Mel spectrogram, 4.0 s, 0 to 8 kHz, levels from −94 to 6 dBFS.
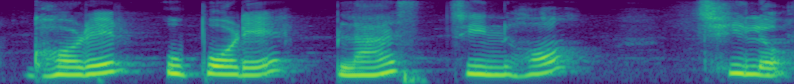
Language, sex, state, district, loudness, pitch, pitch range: Bengali, female, Tripura, Dhalai, -15 LUFS, 250 Hz, 230-280 Hz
